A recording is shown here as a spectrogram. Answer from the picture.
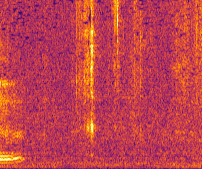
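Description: A toddler's babbling voice trails off with a falling pitch just after the start, followed by a few faint, sharp little clicks.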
